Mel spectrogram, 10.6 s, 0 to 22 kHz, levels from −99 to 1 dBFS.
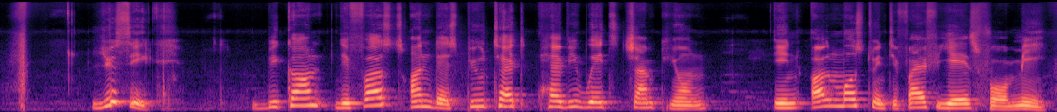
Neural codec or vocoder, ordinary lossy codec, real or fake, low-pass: autoencoder, 48 kHz, 128 numbers a frame, DAC-VAE, trained on Japanese speech; none; fake; none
